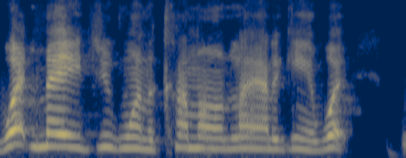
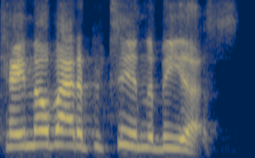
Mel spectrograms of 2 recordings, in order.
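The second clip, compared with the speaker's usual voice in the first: proud declaration; 6 semitones higher, 7 dB louder than usual. Real, not acted. Proud Southern boast.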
